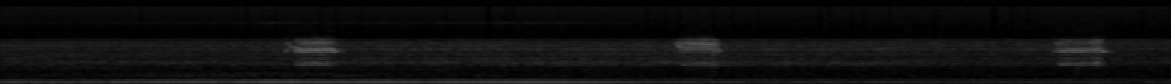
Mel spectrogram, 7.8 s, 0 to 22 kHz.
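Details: Owl calling in the small hours of February 19, 2016, around prey rabbit exchange; three short, harsh harmonic calls spaced about two and a half seconds apart, over a strong low hum.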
